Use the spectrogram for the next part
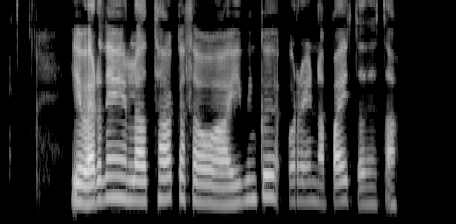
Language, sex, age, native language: Icelandic, female, 30-39, Icelandic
